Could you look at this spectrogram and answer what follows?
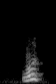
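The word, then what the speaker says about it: Bout: Trong cái cuộc trao đổi này, mà như anh Hoàng Tín đọc vừa rồi là Victor Bao, tôi không, đó là cách đọc theo người Mỹ. Còn nếu mà đọc theo kiểu người Nga, thì chúng ta phải đọc là Victor Bút.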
